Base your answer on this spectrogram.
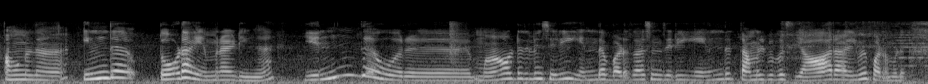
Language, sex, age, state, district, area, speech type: Tamil, female, 18-30, Tamil Nadu, Nilgiris, rural, spontaneous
